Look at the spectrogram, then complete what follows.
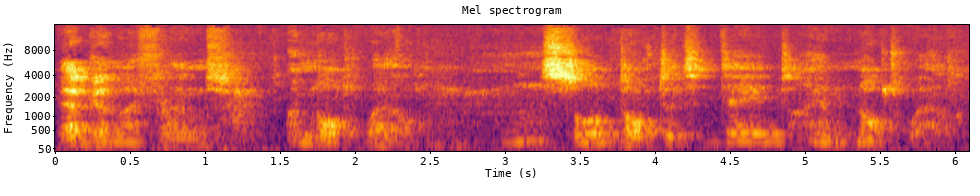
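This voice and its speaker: A man's voice: mid-range voice, very animated, unhurried, far from the mic. An actor playing a wealthy, self-satisfied, genteel husband in his fifties in a staged radio drama. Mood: weary. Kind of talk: staged old-fashioned radio drama acting. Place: theatre hall, distant microphone. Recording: echoey stage recording from afar, faint noise.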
